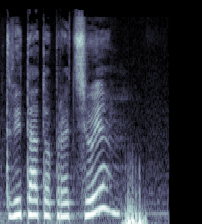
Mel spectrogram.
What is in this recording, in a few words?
dialogue, Ukrainian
